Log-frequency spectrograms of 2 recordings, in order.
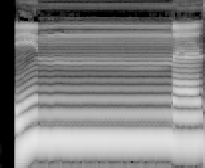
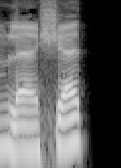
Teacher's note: mim sukun bertemu dengan huruf lam tidak boleh didengungkan tapi juga tidak boleh diputus tidak boleh disaktah tapi disempurnakan saja mim sukunnya inakum [Musik] inakum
